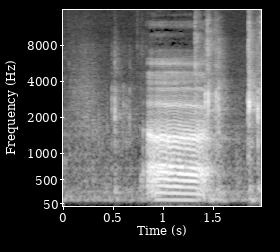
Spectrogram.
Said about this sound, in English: Gosh, your keyboard. Yeah, your keyboard is still the loudest thing that has ever happened in the history of mankind.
